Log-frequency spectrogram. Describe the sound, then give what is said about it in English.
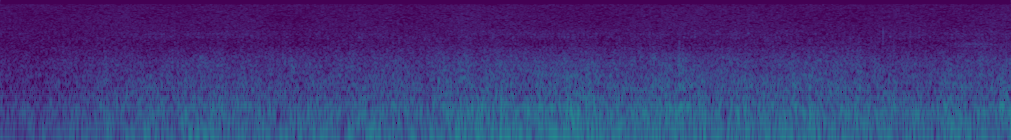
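A steady, dense churning rumble of four rotating spindles, two on each side of the track, flinging strips of blanket cloth that flail dirt off steel railway coaches at the Willesden carriage sidings, heard from inside a coach; loud, with a continuous low-pitched roar and no voices. “As they whirl round, strips of blanket cloth fly out and flail the dirt off the steel coaches.”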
